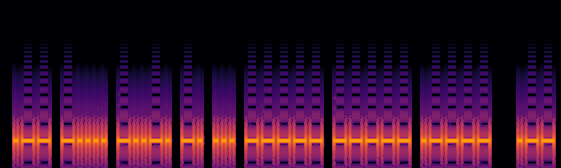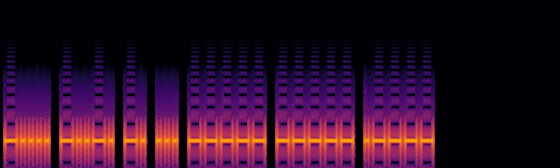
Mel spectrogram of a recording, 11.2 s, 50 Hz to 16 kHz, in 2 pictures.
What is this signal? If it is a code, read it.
Morse code, heard as a keyed tone, about 30 wpm, 650 Hz. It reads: W6/NS001 W6/NS001
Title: SOTA QSO Practice 30wpm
